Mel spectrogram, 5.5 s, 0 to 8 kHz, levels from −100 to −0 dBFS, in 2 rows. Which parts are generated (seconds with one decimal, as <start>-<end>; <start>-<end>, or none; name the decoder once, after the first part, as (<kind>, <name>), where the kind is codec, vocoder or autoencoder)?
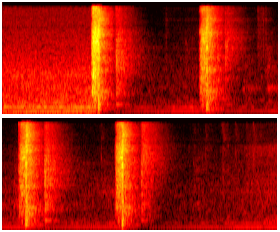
1.6-2.7 (codec, DAC)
